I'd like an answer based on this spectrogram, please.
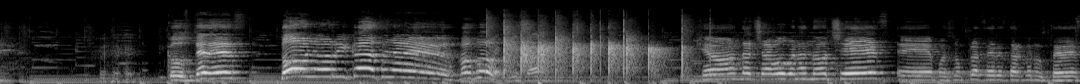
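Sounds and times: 
laughter: 1.0 - 1.4
speech: 1.0 - 5.6, 7.0 - 10.7
person clapping: 4.8 - 7.3.

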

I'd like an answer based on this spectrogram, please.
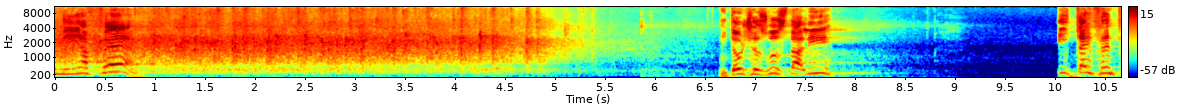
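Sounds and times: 
audience applause: 0.0 - 5.6
speech: 0.3 - 1.0, 6.7 - 7.9, 10.0 - 10.6.

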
